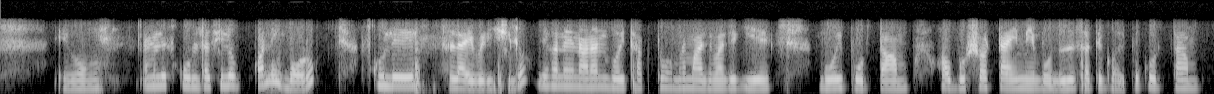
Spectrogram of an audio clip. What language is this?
Bangla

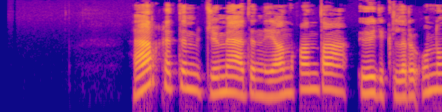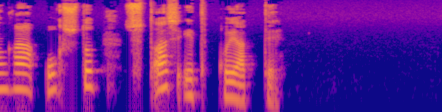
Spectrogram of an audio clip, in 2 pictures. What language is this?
Uyghur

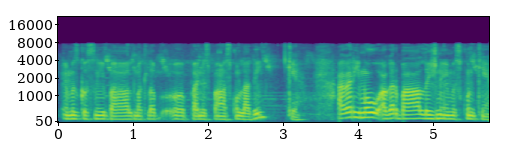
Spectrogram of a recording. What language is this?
Kashmiri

